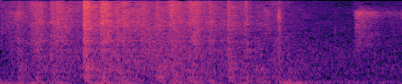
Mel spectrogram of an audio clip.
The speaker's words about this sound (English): That guy that shot me was just perfect on the dot.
